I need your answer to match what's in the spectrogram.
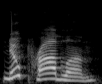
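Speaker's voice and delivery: loud monster reply; booming monster. A narrator's reading. Sea monster answering the captain, lightly voiced boom. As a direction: boom it out like a friendly sea beast. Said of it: "booms the monster".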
